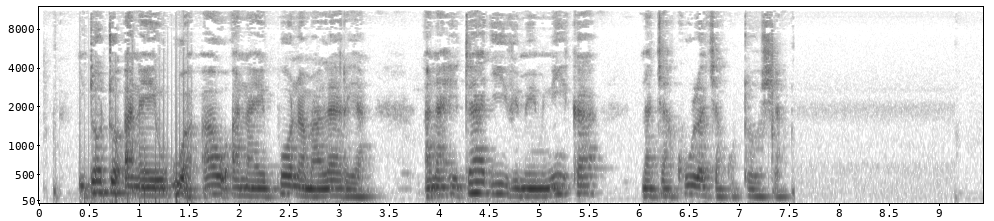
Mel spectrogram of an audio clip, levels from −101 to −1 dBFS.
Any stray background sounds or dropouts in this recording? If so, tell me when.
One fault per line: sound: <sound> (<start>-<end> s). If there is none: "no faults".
no faults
